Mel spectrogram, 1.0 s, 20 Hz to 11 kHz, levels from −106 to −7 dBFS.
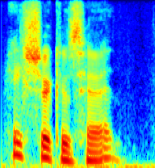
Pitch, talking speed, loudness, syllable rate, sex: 145 Hz, 230 wpm, -18 LUFS, 5.3 syllables/s, female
